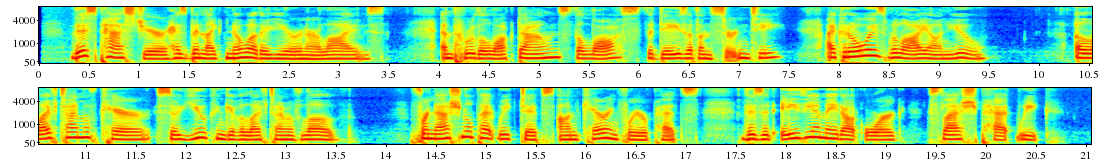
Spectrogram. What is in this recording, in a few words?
Voice Over Pet Week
